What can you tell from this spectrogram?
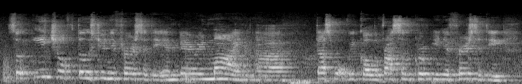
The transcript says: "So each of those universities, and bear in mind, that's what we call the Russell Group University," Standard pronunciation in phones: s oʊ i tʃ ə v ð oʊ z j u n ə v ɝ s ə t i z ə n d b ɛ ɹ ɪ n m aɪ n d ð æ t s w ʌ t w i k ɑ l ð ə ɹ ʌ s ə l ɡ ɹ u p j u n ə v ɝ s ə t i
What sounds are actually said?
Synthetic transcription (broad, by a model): s oʊ i tʃ ə v ð oʊ z j u n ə v ɝ s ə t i ə n b ɛ ɹ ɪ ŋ m aɪ n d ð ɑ t s w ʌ t w i k ɑ l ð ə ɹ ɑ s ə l ɡ ɹ u p j u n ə v ɝ s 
